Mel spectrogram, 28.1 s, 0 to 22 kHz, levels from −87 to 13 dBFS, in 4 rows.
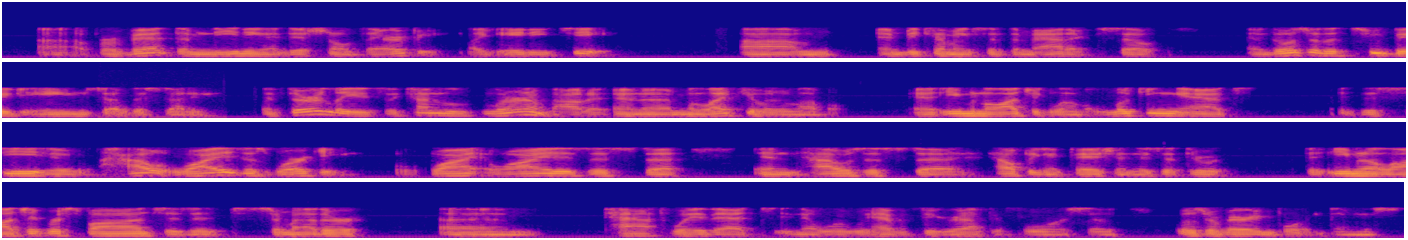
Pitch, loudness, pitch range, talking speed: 100 Hz, -21 LUFS, 90-110 Hz, 185 wpm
